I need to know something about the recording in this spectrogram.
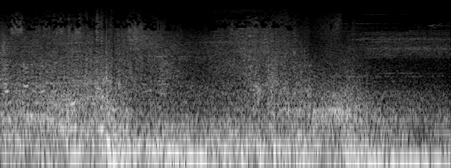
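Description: A large crystal shatters with a booming, rumbling explosion.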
